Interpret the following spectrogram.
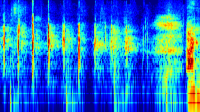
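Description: A cockapoo's claws clicking quickly and evenly on a hard hall floor as it trots at heel, about eight to ten clicks a second, dying away about halfway through.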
